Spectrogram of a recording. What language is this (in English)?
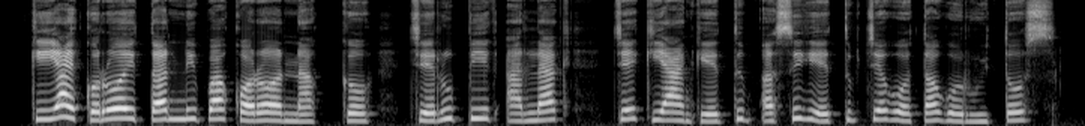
Kalenjin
